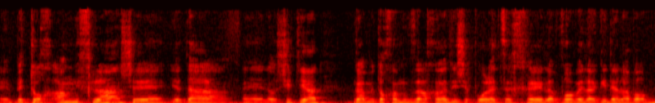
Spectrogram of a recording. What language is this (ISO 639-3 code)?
heb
